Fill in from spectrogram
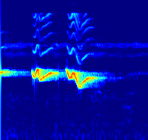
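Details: Silver-eared mesia whistling two bright, sustained notes in close succession, the second dipping lower at its end, after a brief trailing tone; no other sounds.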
